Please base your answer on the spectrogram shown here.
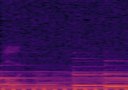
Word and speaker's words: Moët: Moët is a Dutch name, and with proper names, the rules do not apply, so it is properly pronounced Moët.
